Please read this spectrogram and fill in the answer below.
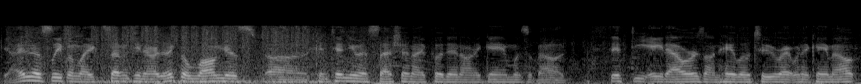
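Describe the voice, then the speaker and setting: A man's voice: mid-range voice, steady tone, a little fast. A man in his twenties hosting a casual chat, asking easygoing questions. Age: 20s. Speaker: host, interviewer. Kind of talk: casual chat over gameplay commentary. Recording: dull lo-fi voice-chat audio with clear background noise.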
